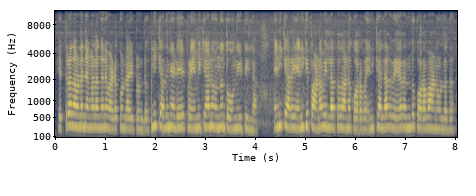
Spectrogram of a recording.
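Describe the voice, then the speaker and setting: A woman's voice: high voice, flat delivery, fast talker, darkish tone, lightly acted. A woman voicing an outspoken young woman who talks bluntly and firmly. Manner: blunt, firm.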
